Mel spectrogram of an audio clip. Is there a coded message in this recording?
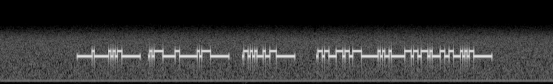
Yes: TTY/TDD text telephone tones (45.45 baud Baudot) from 0.8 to 4.9 s, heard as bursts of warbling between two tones, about 400 Hz shift, 1600 Hz centre, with hum. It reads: SEVERAL OF HIS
